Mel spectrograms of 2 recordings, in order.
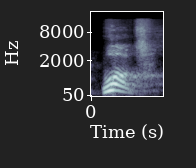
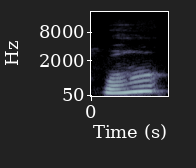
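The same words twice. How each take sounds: First: It is said in an angry way. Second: It is said in a sad way.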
